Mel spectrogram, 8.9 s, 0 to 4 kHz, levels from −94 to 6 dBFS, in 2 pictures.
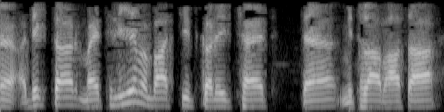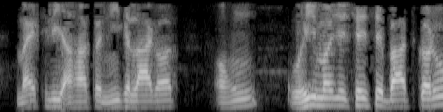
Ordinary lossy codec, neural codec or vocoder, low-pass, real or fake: MP3, 16 kbps; none; 3.6 kHz; real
